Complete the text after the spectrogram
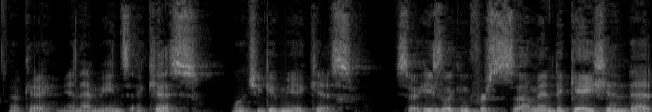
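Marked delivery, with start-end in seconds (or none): none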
